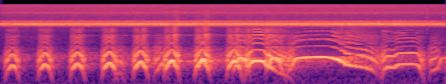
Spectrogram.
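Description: barred owl hooting call

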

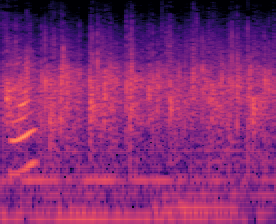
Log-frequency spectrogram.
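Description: studio audience applause

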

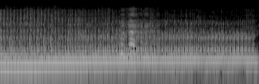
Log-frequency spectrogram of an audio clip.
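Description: motorcycle engine revving

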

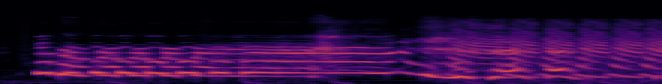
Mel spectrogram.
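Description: air horn sound effect

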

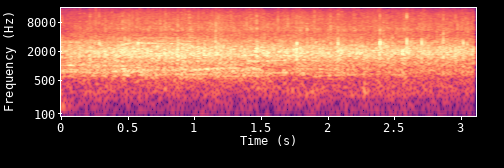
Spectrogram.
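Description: audience applauding loudly

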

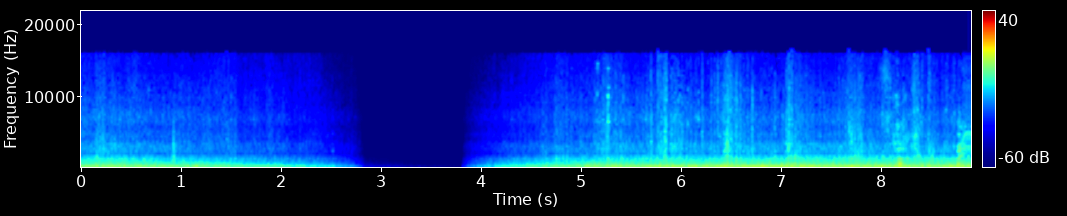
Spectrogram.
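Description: storm wind

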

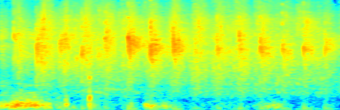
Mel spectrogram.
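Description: audience clapping

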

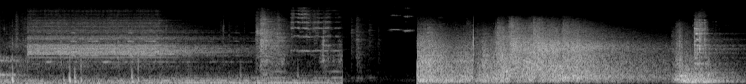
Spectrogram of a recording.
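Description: door noise

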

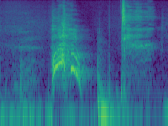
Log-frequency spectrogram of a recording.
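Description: sneeze

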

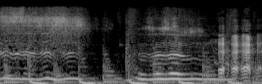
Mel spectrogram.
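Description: bee buzzing sound effect

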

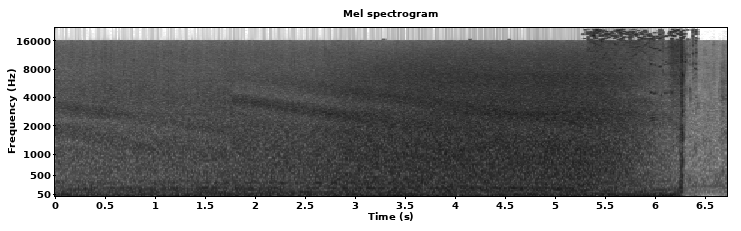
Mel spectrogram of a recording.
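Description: rushing flood water

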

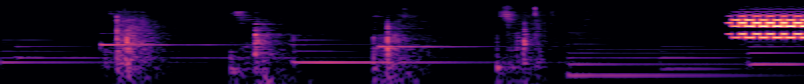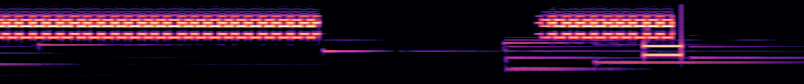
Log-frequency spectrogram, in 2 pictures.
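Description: mobile phone ringtone

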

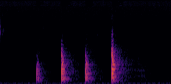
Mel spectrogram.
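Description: knocking on a door

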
